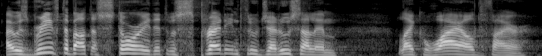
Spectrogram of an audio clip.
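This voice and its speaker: A man's voice: on the high side, fairly bright tone. A man playing a troubled Roman governor in a theatrical monologue, stammering and defensive as he justifies himself. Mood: uneasy recounting. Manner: halting, stammering, self-justifying, emphatic. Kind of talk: theatrical church monologue, first-person dramatization. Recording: long reverberant echo of a hall.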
